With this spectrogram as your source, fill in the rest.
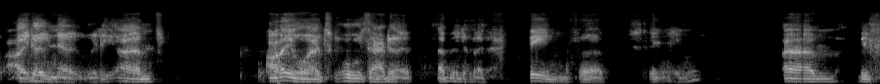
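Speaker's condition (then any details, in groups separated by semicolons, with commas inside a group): Laryngectomy; voice box surgically removed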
